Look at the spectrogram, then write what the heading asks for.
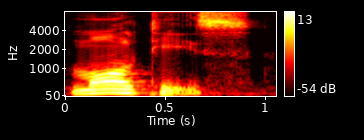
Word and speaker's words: Moltys: They call them Maltese, that is spelled Moltys, named after the platform's lobster mascot.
